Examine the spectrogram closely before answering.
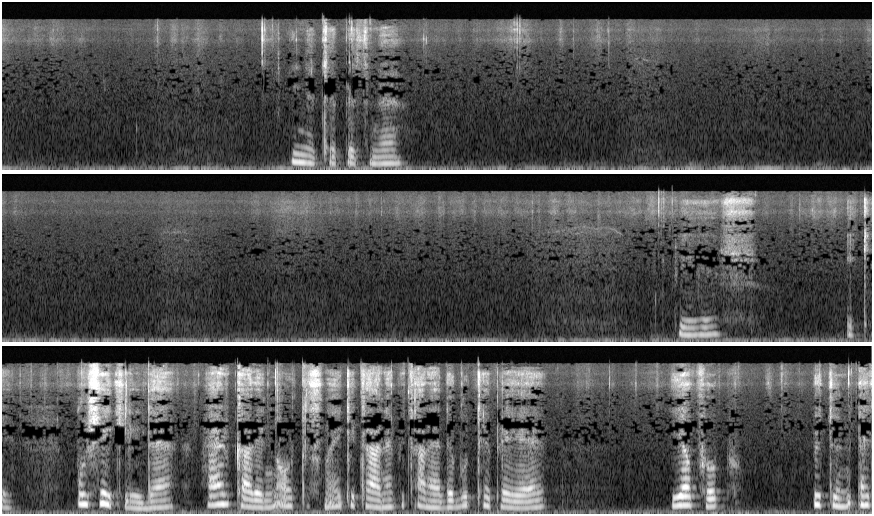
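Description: Yarn rustles softly as a crochet hook pulls it through loops.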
